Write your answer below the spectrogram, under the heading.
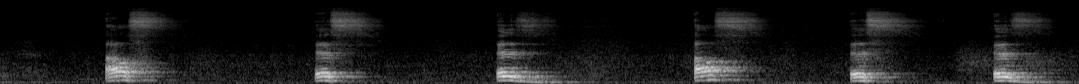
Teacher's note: هذه الحروف تسمى حروف الصفير لأن فيها صوت يشبه صفير الطائر. وتسمى أيضا الحروف الأسلية نسبة إلى أسل اللسان، معناها طرفه، أسلة اللسان أو أسل اللسان معناها طرفه.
